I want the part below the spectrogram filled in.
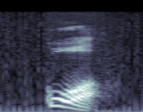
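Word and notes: guo: tone 4

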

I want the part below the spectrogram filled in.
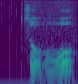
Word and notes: zu: 3

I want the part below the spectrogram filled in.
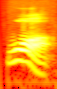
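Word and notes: wo: wo4; tone 4

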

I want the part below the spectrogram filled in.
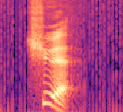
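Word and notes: que: tone 4

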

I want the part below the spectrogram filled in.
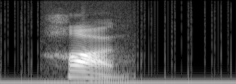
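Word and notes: han: tone 4

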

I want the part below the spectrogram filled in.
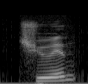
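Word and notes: qun: tone 2

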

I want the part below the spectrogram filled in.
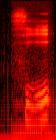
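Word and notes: xi: xi3; tone 3

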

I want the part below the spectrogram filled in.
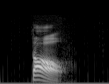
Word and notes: dao: 4

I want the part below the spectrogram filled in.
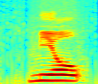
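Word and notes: miu1: tone 1

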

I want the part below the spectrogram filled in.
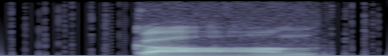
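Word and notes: gang: tone 3

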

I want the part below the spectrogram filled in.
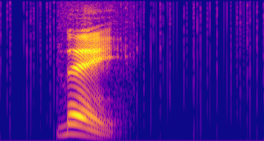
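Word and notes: nei: tone 4

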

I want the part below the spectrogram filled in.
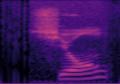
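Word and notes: xiong: xiong2; tone 2

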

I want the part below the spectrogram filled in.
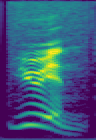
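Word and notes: yun: tone 4

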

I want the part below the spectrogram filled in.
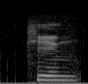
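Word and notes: ping: tone 1

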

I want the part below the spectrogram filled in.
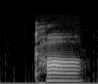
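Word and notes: ka: tone 1

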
